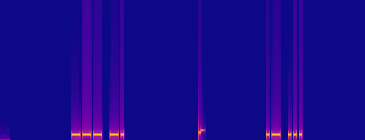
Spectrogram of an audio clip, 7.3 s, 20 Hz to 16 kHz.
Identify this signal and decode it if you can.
Morse code, heard as a keyed tone, about 22 wpm, 700 Hz. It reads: ON AS
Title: Two Letter Words - 22wpm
